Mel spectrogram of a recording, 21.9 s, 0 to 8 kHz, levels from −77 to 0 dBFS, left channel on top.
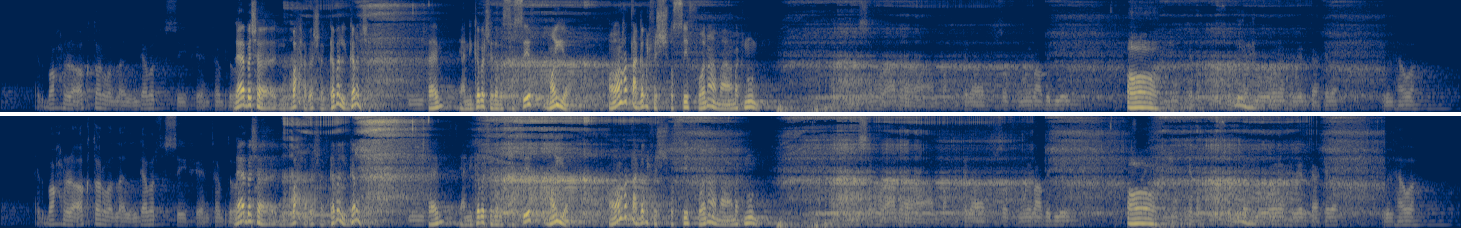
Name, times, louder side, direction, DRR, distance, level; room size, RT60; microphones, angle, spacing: voice 1, 0.6-3.8 6.1-6.4 9.2-9.6 12.4-16.1 17.1-20.1 20.7-21.3, right 3 dB, 50° right, 11 dB, 0.9 m, -38 dB
voice 2, 3.5-5.6 6.4-8.6 9.1-11.4 16.9-17.4 18.5-18.8, left 3 dB, 60° left, 12 dB, 0.9 m, -24 dB
sound 1, 4.2-6.5 7.1-11.2 11.6-20.8, right 6 dB, 90° right, 0.8 m, -32 dB
26.0 x 22.0 x 9.5 m, 2.6 s
head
